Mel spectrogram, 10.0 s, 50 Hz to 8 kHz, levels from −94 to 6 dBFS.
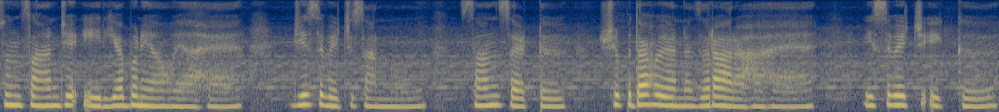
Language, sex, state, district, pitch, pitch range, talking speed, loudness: Punjabi, female, Punjab, Kapurthala, 215 Hz, 200-235 Hz, 120 wpm, -19 LUFS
